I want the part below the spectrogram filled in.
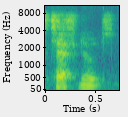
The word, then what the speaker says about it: Tefnut: We have the avatars for the Egyptian gods Hathor, Osiris, Horus, Isis, and Difnut? – I think it was Tefnut. – Tefnut, it begins with a D, but maybe it's pronounced with a T.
